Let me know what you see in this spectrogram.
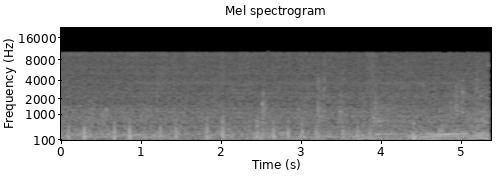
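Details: Finger percussion over the chest by medical students marking relative and absolute cardiac dullness borders, upper border from first intercostal space near left sternal line; rapid soft dull tapping thuds. Chest percussion.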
